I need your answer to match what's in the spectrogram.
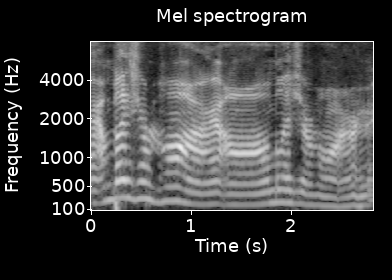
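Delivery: put-on country accent. Retelling how country people talk, imitating a country accent. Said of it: "we be walking around going".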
